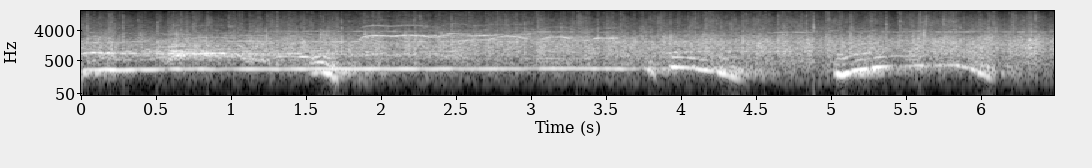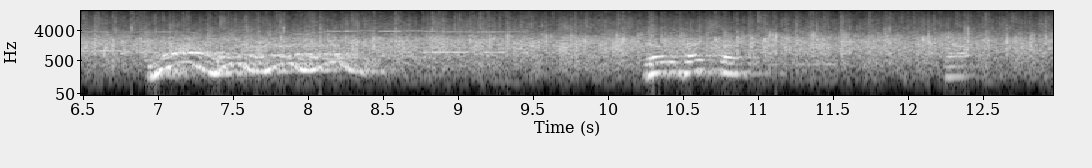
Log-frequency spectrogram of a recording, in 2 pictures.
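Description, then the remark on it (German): Steady, dense audience applause fills the whole stretch, loud and continuous, with scattered high voices whooping and shouting over the clapping. “Und jetzt euer Applaus”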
